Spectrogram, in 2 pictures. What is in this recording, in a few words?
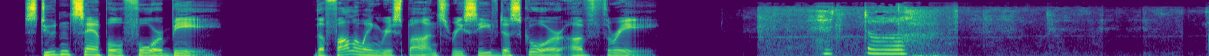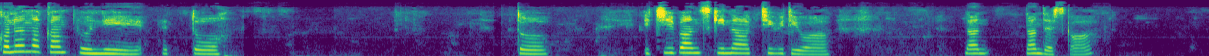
japanese conversation; Conversation 4 Sample B (Score of 4)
